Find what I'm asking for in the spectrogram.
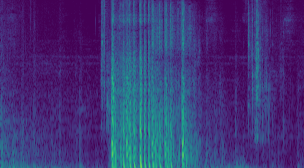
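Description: Uzi gunfire in a video game shooter: a loud, rapid burst of automatic fire lasting close to a second, followed by a shorter burst, with a voice heard faintly in the background.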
